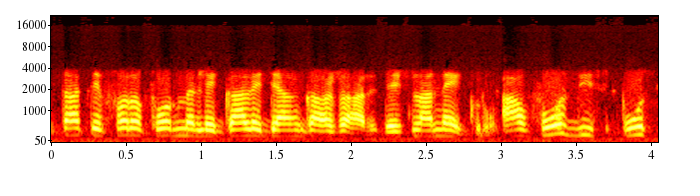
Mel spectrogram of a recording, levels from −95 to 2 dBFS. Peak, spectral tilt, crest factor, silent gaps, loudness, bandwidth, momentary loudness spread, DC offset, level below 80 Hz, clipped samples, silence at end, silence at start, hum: 0 dBFS; -5 dB/octave; 12 dB; none; -13 LUFS; 4 kHz; 5 LU; under 0.1%; -58 dBFS; under 0.1%; 0.1 s; 0.05 s; none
